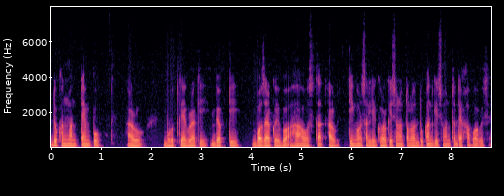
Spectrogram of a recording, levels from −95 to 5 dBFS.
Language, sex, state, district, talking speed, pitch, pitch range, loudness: Assamese, male, Assam, Sonitpur, 145 wpm, 105 Hz, 105-110 Hz, -23 LUFS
